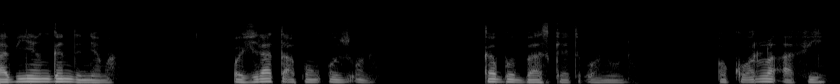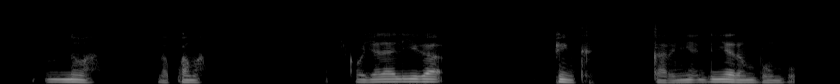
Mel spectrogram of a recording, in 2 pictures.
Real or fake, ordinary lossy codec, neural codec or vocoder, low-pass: real; AAC, 48 kbps; none; 7.2 kHz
